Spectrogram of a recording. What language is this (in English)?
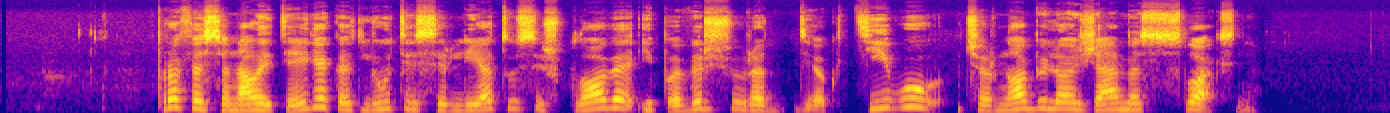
Lithuanian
